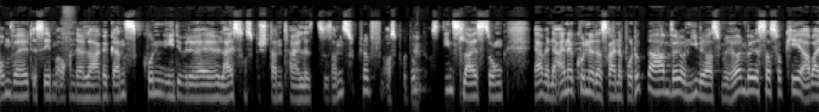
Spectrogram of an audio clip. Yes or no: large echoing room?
no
